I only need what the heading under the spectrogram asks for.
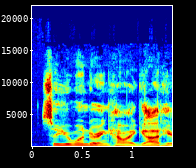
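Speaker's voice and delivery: ordinary talk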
